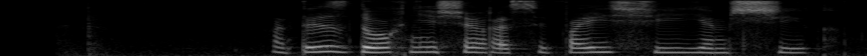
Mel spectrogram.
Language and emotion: Russian, neutral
